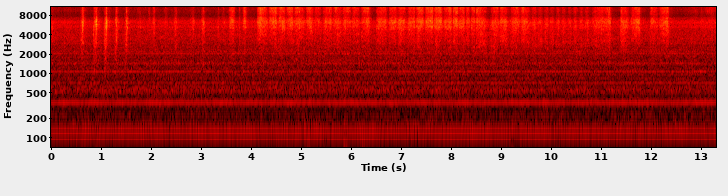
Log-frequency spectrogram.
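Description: Sandpaper rubbed by hand along the edges of a wooden board, many quick, irregular back-and-forth strokes, over a steady low hum.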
